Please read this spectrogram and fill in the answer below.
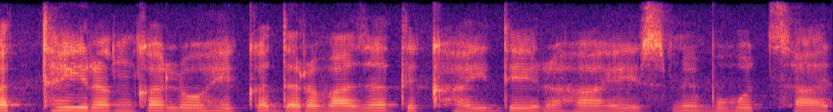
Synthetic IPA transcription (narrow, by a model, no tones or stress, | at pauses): kɐt̪ʰːəiɾɐ̃ŋɡkaloːɦekad̪ɐɾʋaːzad̪ɪkʰaːid̪eːɾɐɦaɦɛɪsmẽbɐɦʊt̪saːɾ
